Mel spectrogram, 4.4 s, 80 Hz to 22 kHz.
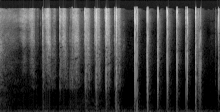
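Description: Long nails tap and scratch the flat aluminum top case of a closed MacBook Pro laptop. A soft, hissy scratch opens into a series of about 15 bright, sharp clicks with almost no ring, spaced more evenly toward the end.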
